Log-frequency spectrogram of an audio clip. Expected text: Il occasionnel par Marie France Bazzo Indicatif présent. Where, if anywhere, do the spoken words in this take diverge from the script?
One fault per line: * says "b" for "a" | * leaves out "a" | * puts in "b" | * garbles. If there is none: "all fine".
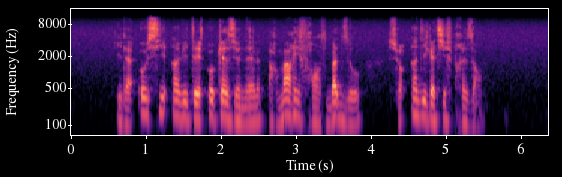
* puts in "a aussi invité"
* puts in "sur"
